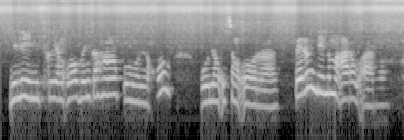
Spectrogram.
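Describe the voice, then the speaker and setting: A woman's high-pitched voice with lively intonation at a moderate pace, amid noticeable background noise and audible room echo. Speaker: cooking vlogger. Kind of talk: cooking tutorial. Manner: casual, chatty.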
